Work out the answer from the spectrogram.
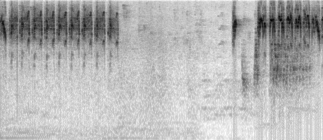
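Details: Female olive-backed tailorbird calling to the male and stirring rival males: a fast run of shrill repeated notes, a quiet gap, then another rapid high-pitched pulsed burst.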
